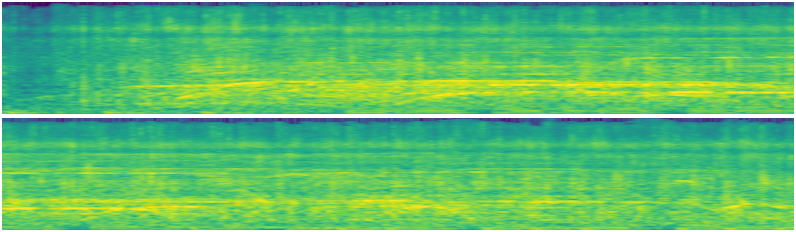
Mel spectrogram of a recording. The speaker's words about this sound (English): before we get into our new addition to the show, I'd like to welcome the, as always, the studio audience.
